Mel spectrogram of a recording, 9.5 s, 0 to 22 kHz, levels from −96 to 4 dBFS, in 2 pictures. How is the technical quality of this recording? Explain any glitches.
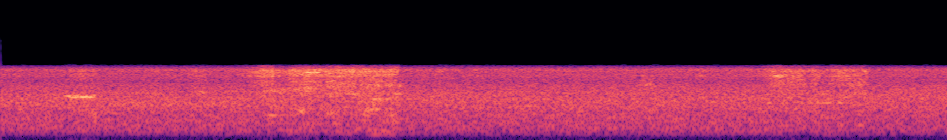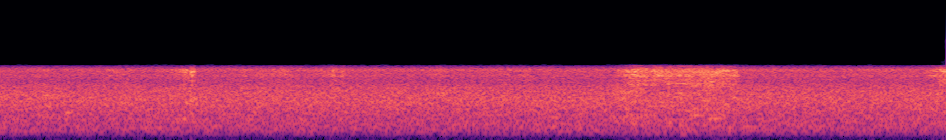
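No glitches turn up anywhere in this one; it's just ordinary telephone-line speech, sounding the way a standard phone call does.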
